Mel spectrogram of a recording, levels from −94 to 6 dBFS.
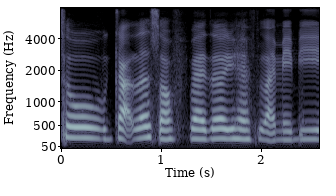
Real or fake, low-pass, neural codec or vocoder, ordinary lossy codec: real; none; none; none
